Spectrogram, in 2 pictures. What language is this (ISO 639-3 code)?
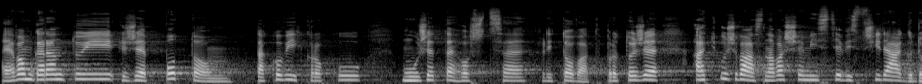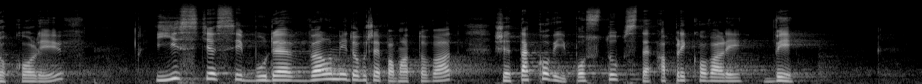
ces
